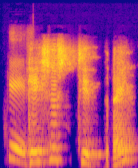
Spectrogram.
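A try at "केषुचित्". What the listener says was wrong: No, just Keshuchit. Keshuchit. Don't put a cha.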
